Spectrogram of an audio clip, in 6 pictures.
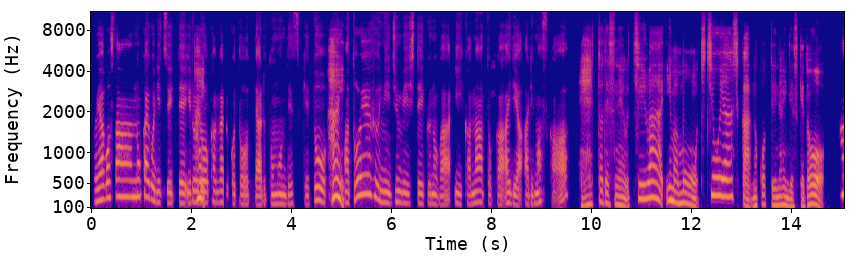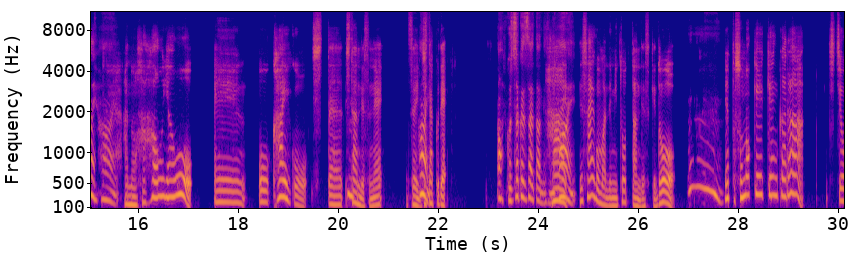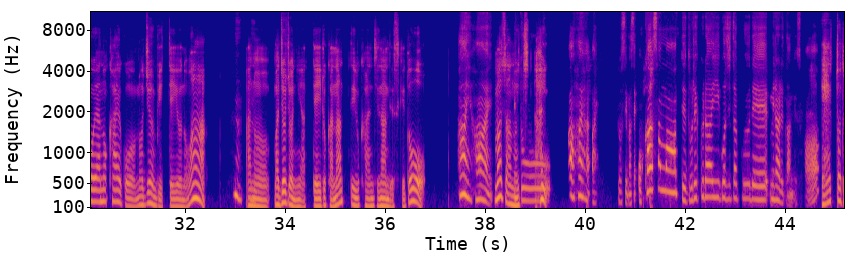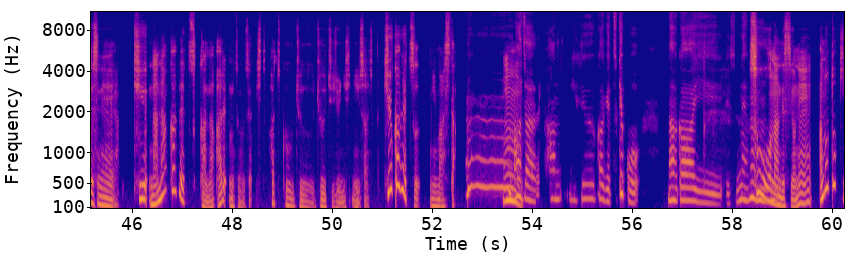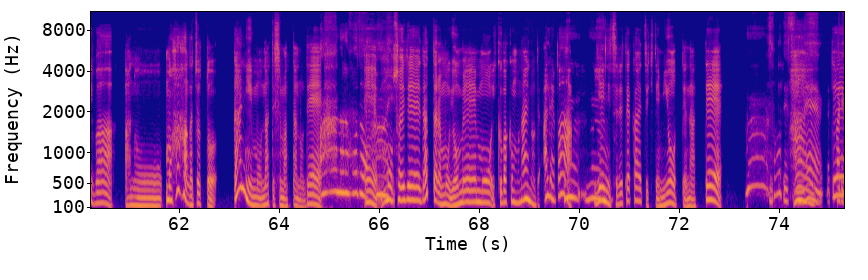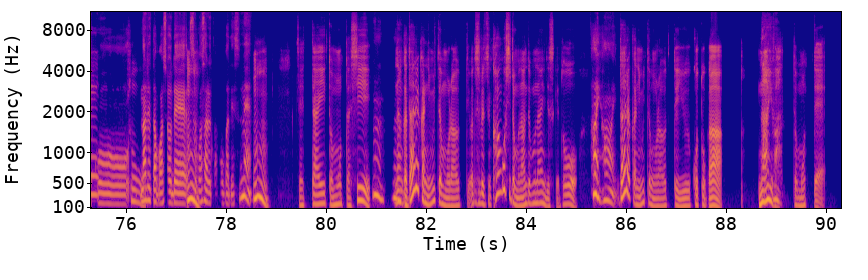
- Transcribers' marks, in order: other background noise; tapping
- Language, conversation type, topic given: Japanese, podcast, 親の介護に向けて、何からどのように準備すればよいですか？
